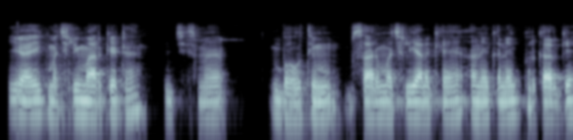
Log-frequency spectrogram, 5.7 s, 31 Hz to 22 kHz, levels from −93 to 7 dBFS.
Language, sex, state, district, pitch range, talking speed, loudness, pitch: Hindi, male, Bihar, Supaul, 95-100 Hz, 165 wpm, -21 LUFS, 100 Hz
